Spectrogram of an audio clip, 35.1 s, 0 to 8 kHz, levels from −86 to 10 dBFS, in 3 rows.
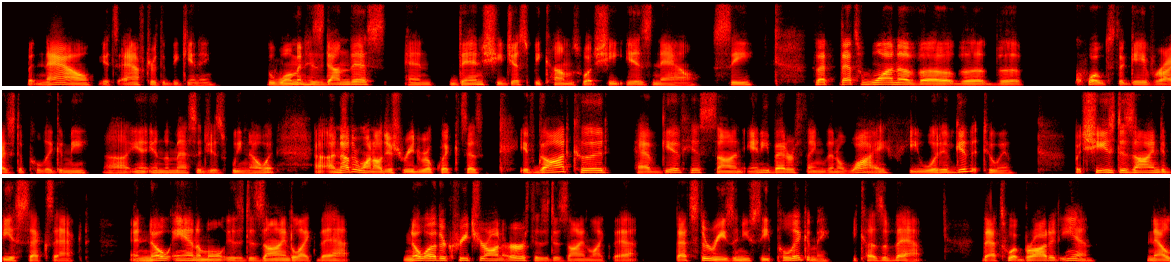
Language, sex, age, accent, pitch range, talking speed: English, male, 30-49, American, 110-150 Hz, 190 wpm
